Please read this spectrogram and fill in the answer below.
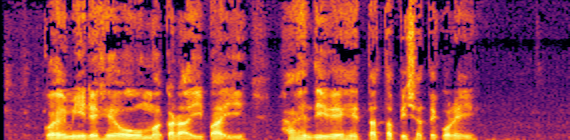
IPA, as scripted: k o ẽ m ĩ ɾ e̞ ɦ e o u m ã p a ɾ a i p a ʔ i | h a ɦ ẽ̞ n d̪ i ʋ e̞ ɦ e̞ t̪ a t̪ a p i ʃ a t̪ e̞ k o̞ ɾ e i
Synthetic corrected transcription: k o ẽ m ĩ ɾ e̞ ɦ e o u m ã k a ɾ a i p a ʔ i | h a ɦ ẽ̞ n d̪ i ʋ e̞ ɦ e̞ t̪ a t̪ a p i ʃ a t̪ e̞ k o̞ ɾ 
